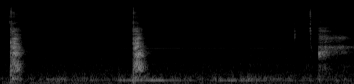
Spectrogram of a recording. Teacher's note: And this consonant is a voiceless sound because you cannot feel vibration if you produce the sound, and this would be a alveolar sound because the tip of your tongue will be touching your alveolar ridge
